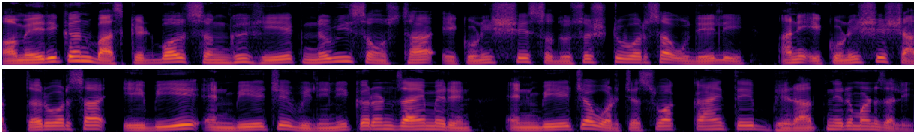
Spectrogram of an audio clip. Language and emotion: Goan Konkani, neutral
